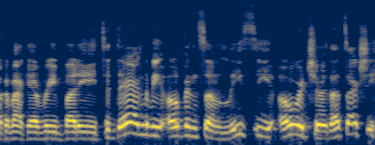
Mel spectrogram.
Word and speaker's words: Lycee Overture: Today I'm going to be opening some Lycee Overture. That's actually how you pronounce it.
